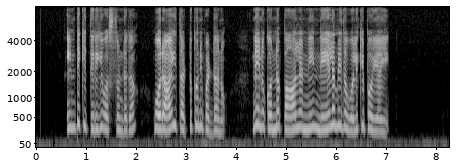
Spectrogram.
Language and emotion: Telugu, sad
